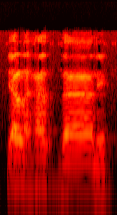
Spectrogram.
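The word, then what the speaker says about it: يلهث ذلك: Tetapi yang dimaksud di sini apabila kuat membacanya maka dibaca adalah yalhaz. Jadi masuk kepada sa-nya itu masuk pada zal. Yalhadzalik.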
